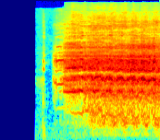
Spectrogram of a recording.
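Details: Horse neighing: after a faint click, a loud, bright, high whinny starts abruptly and holds as a strong sustained tone with rich overtones to the end.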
